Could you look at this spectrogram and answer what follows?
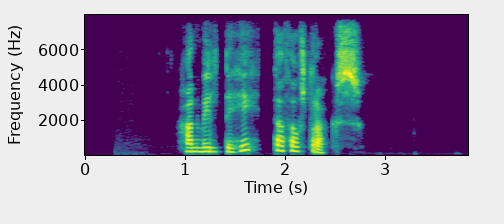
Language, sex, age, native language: Icelandic, female, 40-49, Icelandic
